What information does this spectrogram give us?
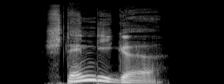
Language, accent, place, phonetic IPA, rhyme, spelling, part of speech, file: German, Germany, Berlin, [ˈʃtɛndɪɡə], -ɛndɪɡə, ständige, adjective, De-ständige.ogg
- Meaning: inflection of ständig: 1. strong/mixed nominative/accusative feminine singular 2. strong nominative/accusative plural 3. weak nominative all-gender singular 4. weak accusative feminine/neuter singular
